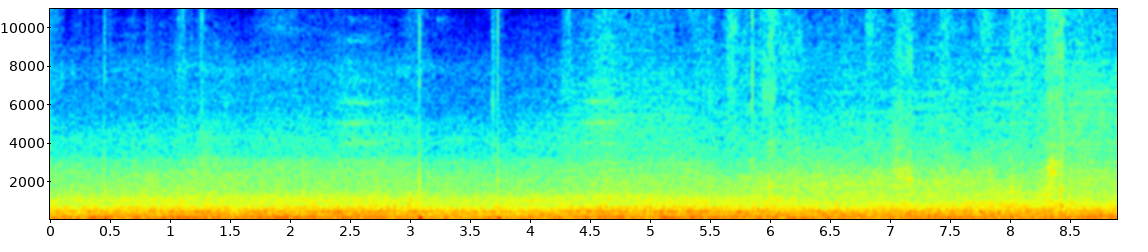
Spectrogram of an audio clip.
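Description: Steady hum and rumble inside the cabin of a Keisei 3500-series commuter train, with two short knocks about three seconds in.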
